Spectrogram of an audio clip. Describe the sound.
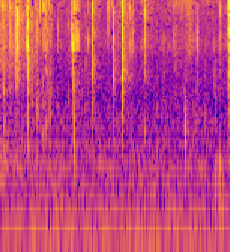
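A trading card pack wrapper is torn open: crinkly foil or plastic crackling in many quick, sharp bursts, fairly faint and with no talk over it.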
